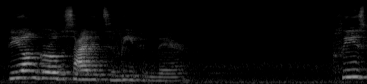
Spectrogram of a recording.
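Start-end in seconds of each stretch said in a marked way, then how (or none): 3.3-3.7 high-pitched begging word; pleading. A narrator's reading. Trapped spider begs the girl once more, pleading. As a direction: beg in a higher voice. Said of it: "pleaded the spider".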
